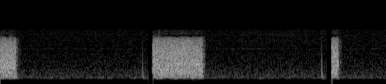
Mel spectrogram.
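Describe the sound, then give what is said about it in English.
A weak amateur radio station trying to check into the Blue Ridge 2-meter net, lost in steady, band-limited hiss, broken by a few louder bursts of static and sharp clicks, with no clear voice rising above the noise. “Okay, that last station that tried, you're way down in the white noise. I could hear that there was a voice in there, but that's all I could tell is that there was a voice.”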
